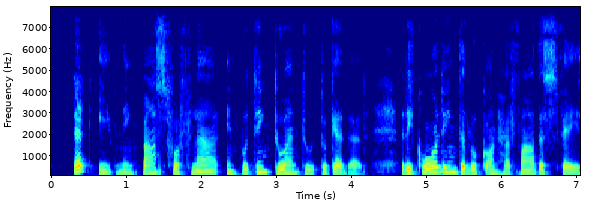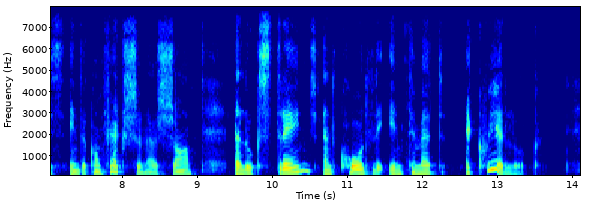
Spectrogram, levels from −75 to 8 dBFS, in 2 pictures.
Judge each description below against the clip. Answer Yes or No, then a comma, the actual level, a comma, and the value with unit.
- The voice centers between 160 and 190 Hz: Yes, medium, 185 Hz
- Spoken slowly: Yes, slow, 130 wpm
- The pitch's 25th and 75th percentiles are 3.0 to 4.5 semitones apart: No, average, 5.2 semitones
